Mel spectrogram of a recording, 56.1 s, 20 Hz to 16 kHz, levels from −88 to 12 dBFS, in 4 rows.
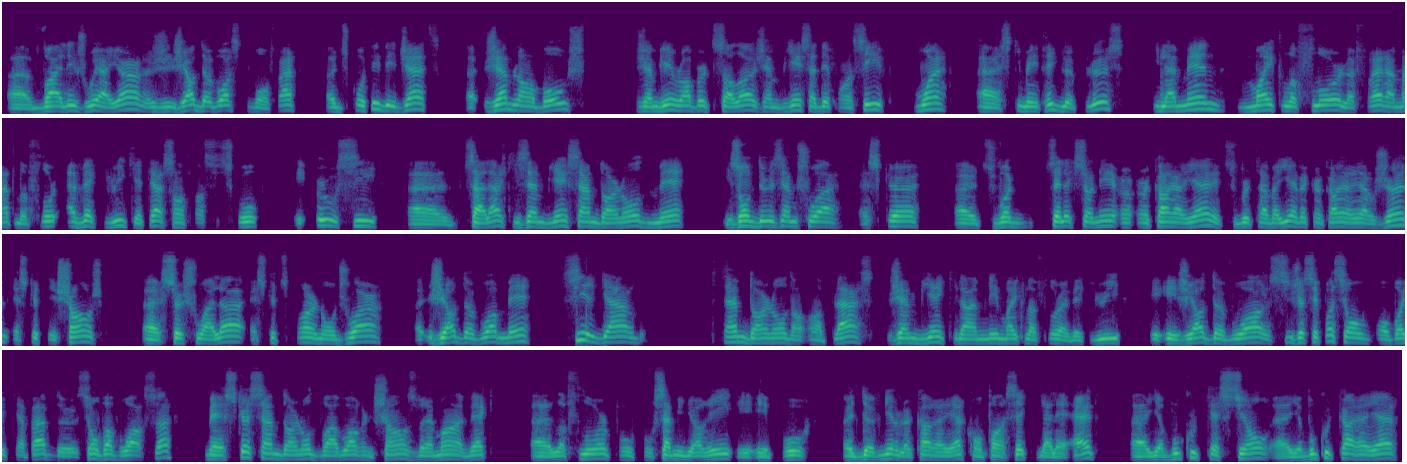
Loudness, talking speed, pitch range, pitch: -27 LUFS, 205 wpm, 130-165 Hz, 145 Hz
